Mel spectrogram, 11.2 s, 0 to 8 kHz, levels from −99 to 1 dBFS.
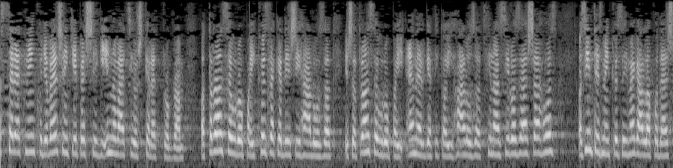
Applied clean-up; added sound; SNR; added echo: none; none; none; none.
